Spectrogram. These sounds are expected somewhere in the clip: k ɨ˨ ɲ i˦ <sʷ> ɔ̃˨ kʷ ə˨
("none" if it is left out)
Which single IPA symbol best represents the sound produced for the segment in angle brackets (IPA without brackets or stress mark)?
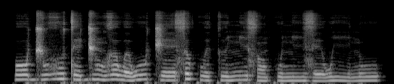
s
